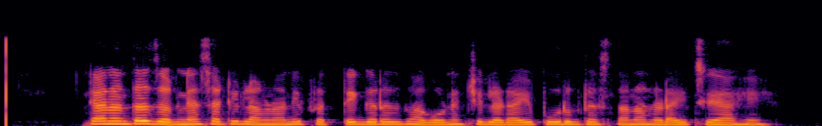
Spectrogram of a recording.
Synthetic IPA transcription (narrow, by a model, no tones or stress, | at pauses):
t̪janənt̪əɾd͡zəɡɳjasaʈiːlaɡɳaɾiːpɾət̪jek̚ɡəɾəd͡zbʱaɡəʋɳjat͡ɕiːləɽaiːpuɾəɡɾəst̪analəɽajt͡seaɦe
